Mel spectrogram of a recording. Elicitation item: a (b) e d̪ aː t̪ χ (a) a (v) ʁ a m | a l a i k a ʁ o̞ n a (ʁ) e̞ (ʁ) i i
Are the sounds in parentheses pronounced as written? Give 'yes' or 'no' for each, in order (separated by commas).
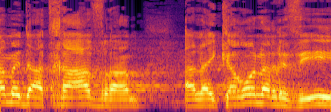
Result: no, yes, yes, yes, no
